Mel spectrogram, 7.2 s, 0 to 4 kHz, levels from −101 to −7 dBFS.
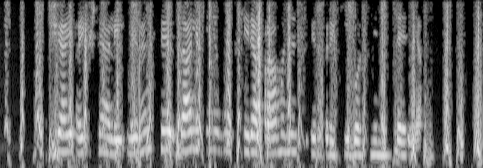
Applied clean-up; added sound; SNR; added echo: classical method spectral subtraction.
